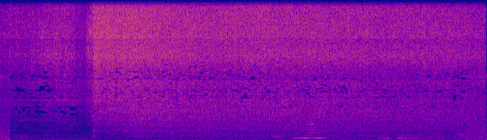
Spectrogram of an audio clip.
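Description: Whole cumin and cinnamon frying in hot oil while being stirred for a Bengali egg and potato curry, a steady broad hiss and sizzle that swells after the first second, with faint scraping underneath.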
